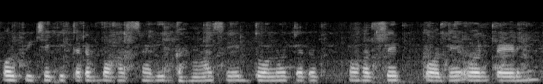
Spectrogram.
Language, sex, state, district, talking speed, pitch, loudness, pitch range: Hindi, female, Punjab, Fazilka, 175 wpm, 185 Hz, -18 LUFS, 185-190 Hz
